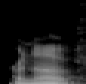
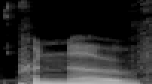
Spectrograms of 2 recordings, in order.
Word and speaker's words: Pranav: The second A is shorter. Oh. Pranav.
